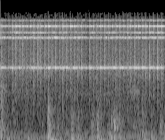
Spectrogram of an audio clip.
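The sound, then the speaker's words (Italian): A doorbell rung at length: a continuous, high-pitched electric ringing held steadily throughout, with faint low thuds underneath. “Suonai a lungo il campanello di Rosa”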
